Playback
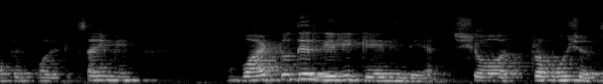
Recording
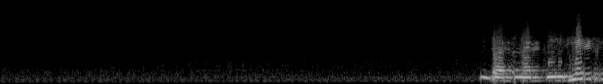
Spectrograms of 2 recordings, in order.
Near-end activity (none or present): present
